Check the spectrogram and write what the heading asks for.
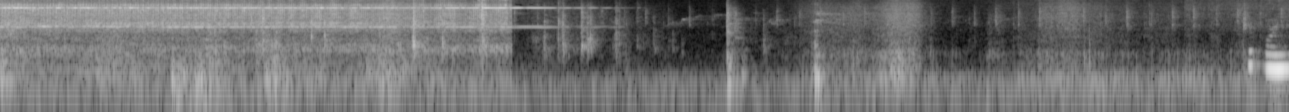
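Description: An alarm clock ringing, a loud high-pitched steady ring that cuts off suddenly about five seconds in; then quiet rustling of bed covers and a few faint clicks.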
